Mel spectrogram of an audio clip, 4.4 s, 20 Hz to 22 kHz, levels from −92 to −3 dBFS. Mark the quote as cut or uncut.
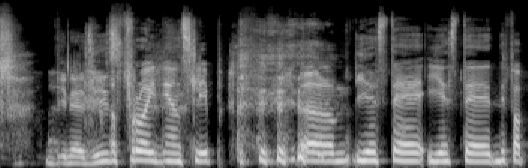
uncut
